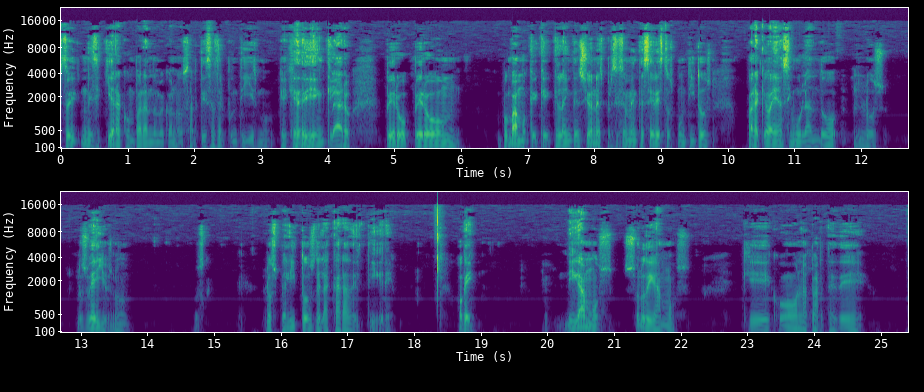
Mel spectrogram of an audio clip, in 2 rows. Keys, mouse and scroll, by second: 0.2-2.5 drag, 2.6-8.9 drag, 9.2-11.2 drag, 11.2-20.3 drag, 22.0 click, 22.4-25.4 drag.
